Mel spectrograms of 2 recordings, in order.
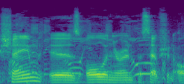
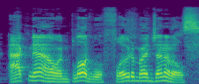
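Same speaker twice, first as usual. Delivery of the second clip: loud, higher, slow infomercial call to action; shopping channel pitch; 5 semitones higher, 6 dB louder, slower than usual. Acted. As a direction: urge the viewers like a hammy TV salesman. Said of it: "the fucking shopping channel".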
